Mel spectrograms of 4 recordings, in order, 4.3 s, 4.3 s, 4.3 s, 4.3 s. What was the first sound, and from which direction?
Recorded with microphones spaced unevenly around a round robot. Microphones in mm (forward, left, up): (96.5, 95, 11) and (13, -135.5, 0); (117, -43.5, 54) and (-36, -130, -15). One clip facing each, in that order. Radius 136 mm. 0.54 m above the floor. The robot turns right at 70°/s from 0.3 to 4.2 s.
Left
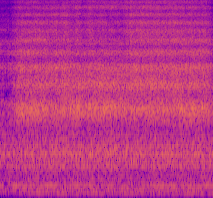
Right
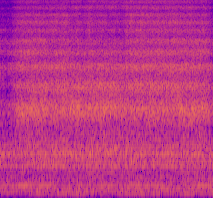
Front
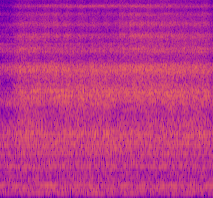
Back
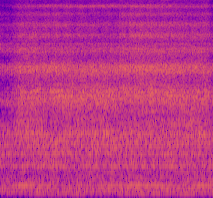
Only background noise.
